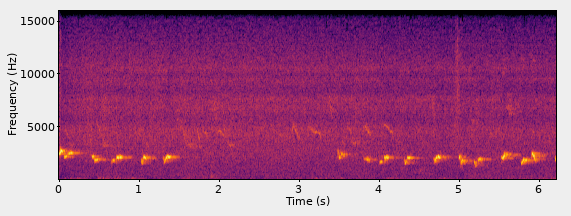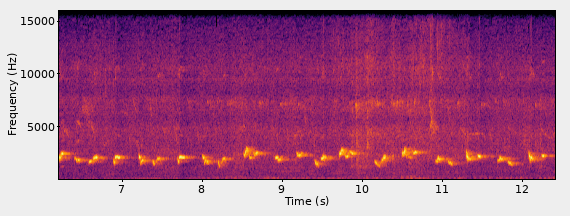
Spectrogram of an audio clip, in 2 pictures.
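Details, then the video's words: Midday-mode lure call of a Yellow-vented Bulbul: a brief burst of chirps, a short pause, then a long rapid run of clipped notes that bend down and up, fairly irregular in timing. "SUARA TRUCUKAN MODE SIANG, BISA NIH BUAT PANCINGAN"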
